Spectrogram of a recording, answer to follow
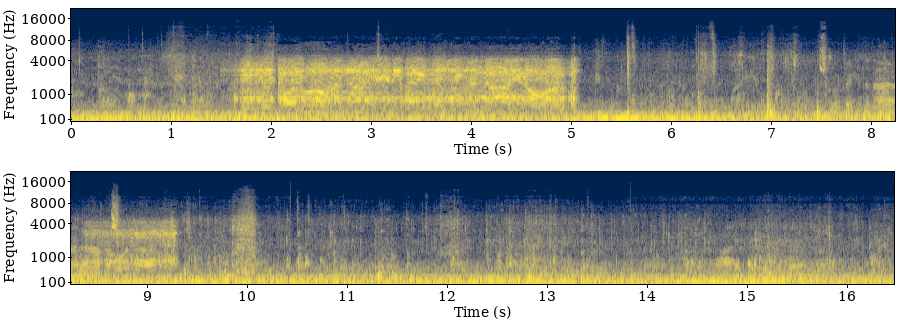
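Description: Steady low rumble of the boat's outboard motor idling, with wind and water. Twice, about two seconds in and again around eight seconds, a short burst of tinny voice chatter comes over the boat's marine radio.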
